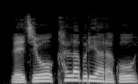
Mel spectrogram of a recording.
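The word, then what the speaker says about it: Reggio Calabria: 발음이 꽤 재미있죠. 레지오칼라브리아라고 읽어줍니다.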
